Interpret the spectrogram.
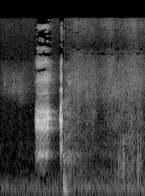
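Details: Red junglefowl cockerel, a young trapping decoy on its first training trip, starts a crow with one loud harsh note and a short second burst before it breaks off, leaving quiet rustling.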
